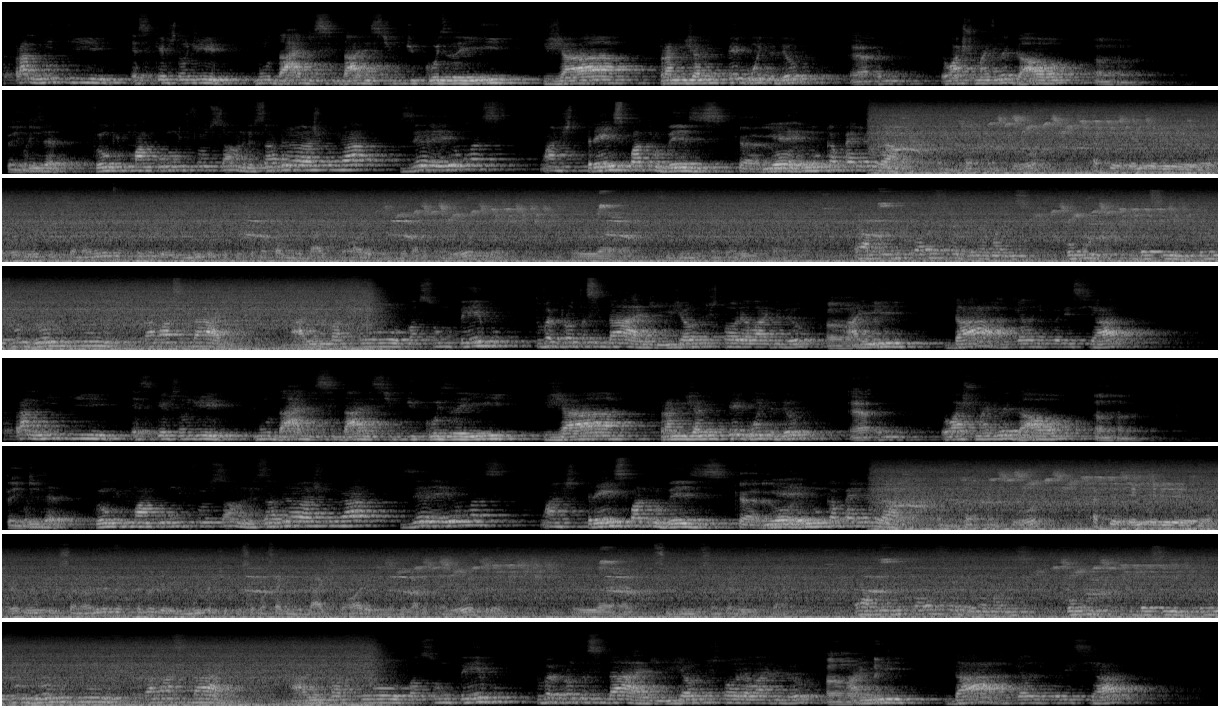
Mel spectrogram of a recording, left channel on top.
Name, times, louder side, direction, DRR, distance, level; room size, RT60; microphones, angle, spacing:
voice 1, 0.1-2.2 2.5-5.1 5.4-6.2 6.6-8.0 8.7-9.0 9.4-10.7 12.4-12.8 13.1-15.9 16.1-17.1 17.5-19.4 19.7-21.3 32.8-34.6 34.9-38.9 39.4-41.5 41.8-44.6 44.9-45.5 45.9-47.7, equal, 45° left, -2 dB, 2.2 m, -29 dB
voice 2, 10.9-11.4 12.2-12.6 19.5-20.2 21.5-29.4 30.0-32.2 39.4-39.7 44.7-45.4, right 2 dB, 35° right, 6 dB, 0.6 m, -34 dB
sound 1, 20.8-40.2, left 1 dB, 65° left, 2.8 m, -31 dB
9.4 x 9.3 x 3.4 m, 1.2 s
head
